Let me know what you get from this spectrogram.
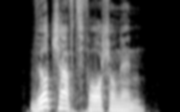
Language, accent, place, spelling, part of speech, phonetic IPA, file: German, Germany, Berlin, Wirtschaftsforschungen, noun, [ˈvɪʁtʃaft͡sˌfɔʁʃʊŋən], De-Wirtschaftsforschungen.ogg
- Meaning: plural of Wirtschaftsforschung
